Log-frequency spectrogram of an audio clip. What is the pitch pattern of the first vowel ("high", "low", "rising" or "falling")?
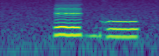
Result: high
